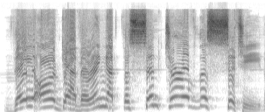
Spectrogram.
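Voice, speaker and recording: At a moderate speed, a man puts on a character voice pitched extremely high. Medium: read story. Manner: calm, assured.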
